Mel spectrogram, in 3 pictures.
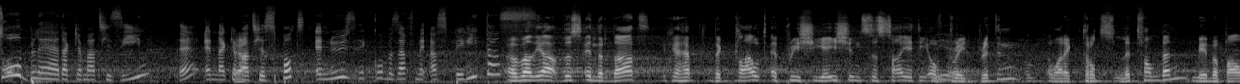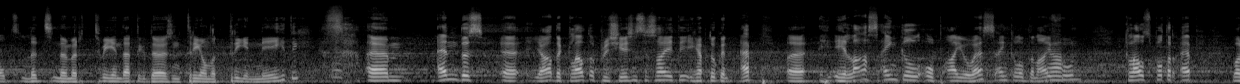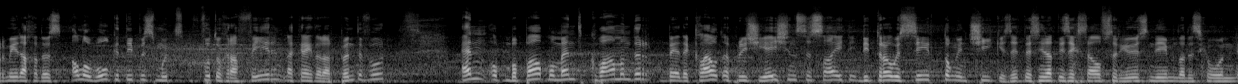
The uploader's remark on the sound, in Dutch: Deze maand live vanop FACTS in Gent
